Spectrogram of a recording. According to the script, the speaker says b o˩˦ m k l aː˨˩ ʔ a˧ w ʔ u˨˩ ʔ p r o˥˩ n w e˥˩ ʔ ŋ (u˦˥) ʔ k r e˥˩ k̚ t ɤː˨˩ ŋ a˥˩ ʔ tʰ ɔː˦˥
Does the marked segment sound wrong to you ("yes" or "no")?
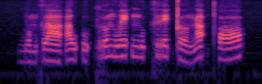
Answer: no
